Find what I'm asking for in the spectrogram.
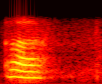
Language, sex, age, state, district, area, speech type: Assamese, female, 30-45, Assam, Nalbari, rural, conversation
